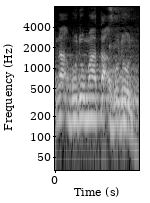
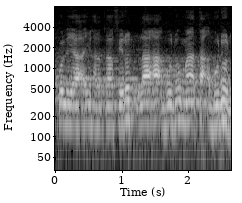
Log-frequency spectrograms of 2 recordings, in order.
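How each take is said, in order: First: "Na'budu" said in place of "la a'budu", the la dropped; drunk misreading. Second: "la a'budu" recited correctly with the negating la; correct recitation. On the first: Retold or imitated. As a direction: recite it wrong as "Na'budu ma ta'budun". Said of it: "Dia bilangnya apa?". (salah baca "Na'budu" tanpa "la") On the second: Shown as a demonstration. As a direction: read it right: "la a'budu ma ta'budun". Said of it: "Kan begitu mestinya". (bacaan yang benar: "la a'budu ma ta'budun")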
